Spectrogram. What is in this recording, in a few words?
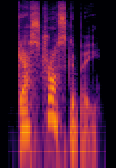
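"gastroscopy", British English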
